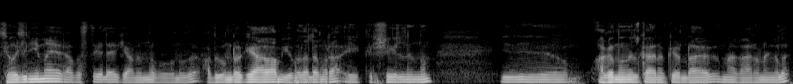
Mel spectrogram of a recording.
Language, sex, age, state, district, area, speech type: Malayalam, male, 45-60, Kerala, Idukki, rural, spontaneous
